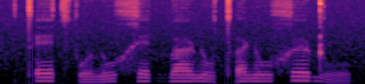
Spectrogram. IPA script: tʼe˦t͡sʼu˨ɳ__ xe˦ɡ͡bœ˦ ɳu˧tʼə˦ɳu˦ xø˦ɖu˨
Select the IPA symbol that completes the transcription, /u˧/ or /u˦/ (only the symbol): u˧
